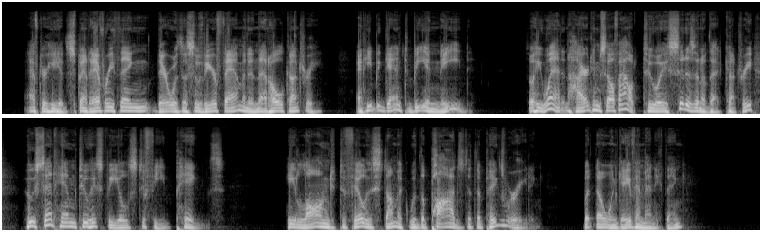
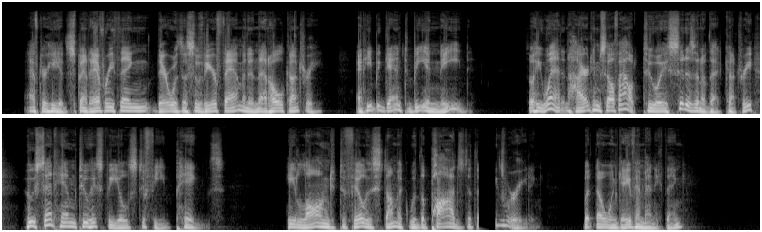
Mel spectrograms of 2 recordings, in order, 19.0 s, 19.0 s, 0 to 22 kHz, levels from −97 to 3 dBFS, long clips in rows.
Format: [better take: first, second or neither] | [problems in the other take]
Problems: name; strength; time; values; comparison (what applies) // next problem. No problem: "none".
first | audio cutting out; at 15 s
